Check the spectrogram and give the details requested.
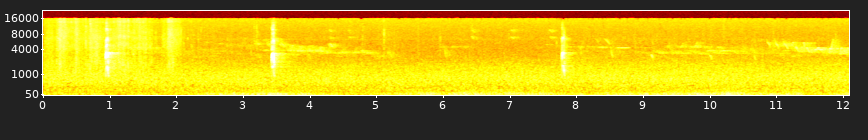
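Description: Faint high bird calls, with three sharp single taps about 1, 3.5 and 8 seconds in, over a low wind rumble.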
